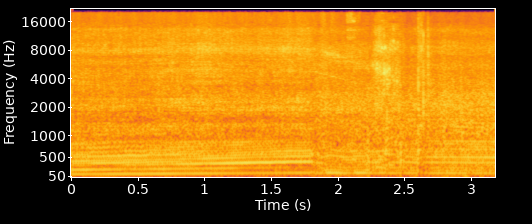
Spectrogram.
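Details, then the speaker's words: Cheap Honda engine in a big-turbo Civic on its first drive, after a wastegate spring change: revs climb cleanly then stumble and break up badly under boost; running too rich, fuel to be pulled from the map. "after changing the wastegate spring i am able to get into boost but it breaks up really bad so i gotta just pull some fuel from the map"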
